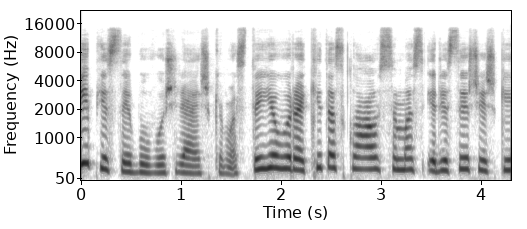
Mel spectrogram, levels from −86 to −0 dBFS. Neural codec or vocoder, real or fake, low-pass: codec, 44.1 kHz, 7.8 kbps, DAC; fake; 14.4 kHz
